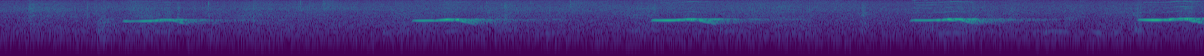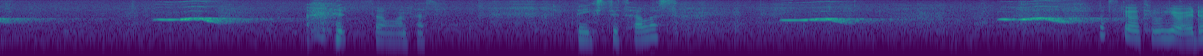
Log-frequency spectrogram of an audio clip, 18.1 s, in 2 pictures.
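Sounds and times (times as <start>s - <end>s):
bird whistling: 0.9s - 1.5s, 3.1s - 3.7s, 4.9s - 5.6s, 6.8s - 7.5s, 8.6s - 9.2s, 10.2s - 10.7s, 14.9s - 15.6s, 16.5s - 17.1s.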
